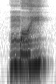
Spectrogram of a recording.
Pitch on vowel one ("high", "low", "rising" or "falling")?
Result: rising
